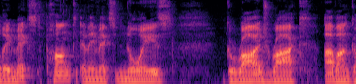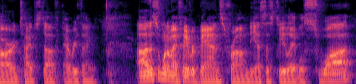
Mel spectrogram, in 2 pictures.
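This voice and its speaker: Very deep, bright-voiced man presenting casually. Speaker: music collector showing his collection. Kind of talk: casual show-and-tell vlog.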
